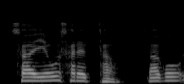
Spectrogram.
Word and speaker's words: 採用された: 우선 빨간색 줄침 부분을 보면 첫째 줄의 어휘는 한자가 한국어로 채용이고 각기 켈체, 쓸용, 자로 되어 있고 일본어로는 사이에우 사레타라고 읽으며 사이에우 사레타는 채용하다, 채택하다는 뜻의 타동사 사이에우 수루의 수동형 사이에우 사레루 채용되다의 과거형으로 사이에우 사레타는 채용되었다 라는 뜻입니다.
